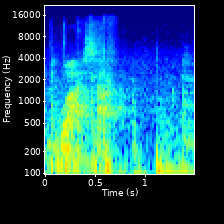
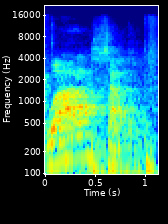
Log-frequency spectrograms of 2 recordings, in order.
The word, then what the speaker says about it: WhatsApp: Porque no espanhol a gente fala WhatsApp. A gente não pronuncia o T. E esse W a gente pronuncia G. WhatsApp.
